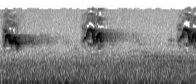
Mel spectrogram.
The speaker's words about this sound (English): They're called house sparrows because of their close association with man.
